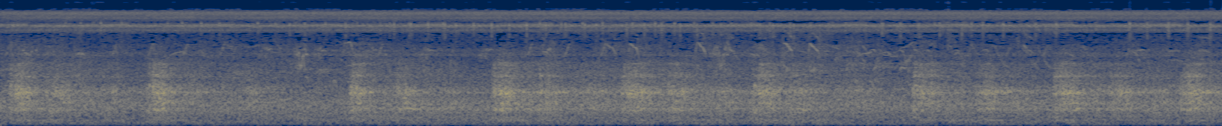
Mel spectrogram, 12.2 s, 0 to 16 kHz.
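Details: Ruddy-breasted crake at Jurong Lake Garden on 18 June: short, hard, mid-pitched notes repeated about every one and a half seconds over a steady high hiss of insects.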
